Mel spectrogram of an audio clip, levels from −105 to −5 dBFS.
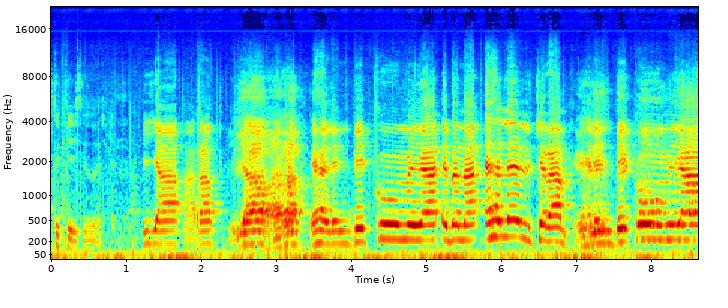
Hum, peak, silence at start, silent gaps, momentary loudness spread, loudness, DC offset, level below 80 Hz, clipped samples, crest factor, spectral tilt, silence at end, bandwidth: none; -2 dBFS; 0 s; none; 12 LU; -16 LUFS; under 0.1%; -36 dBFS; under 0.1%; 14 dB; -5 dB/octave; 0 s; 11 kHz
